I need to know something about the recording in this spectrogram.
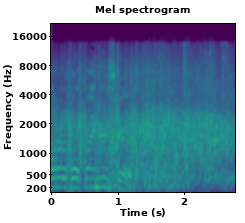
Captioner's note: some Applause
